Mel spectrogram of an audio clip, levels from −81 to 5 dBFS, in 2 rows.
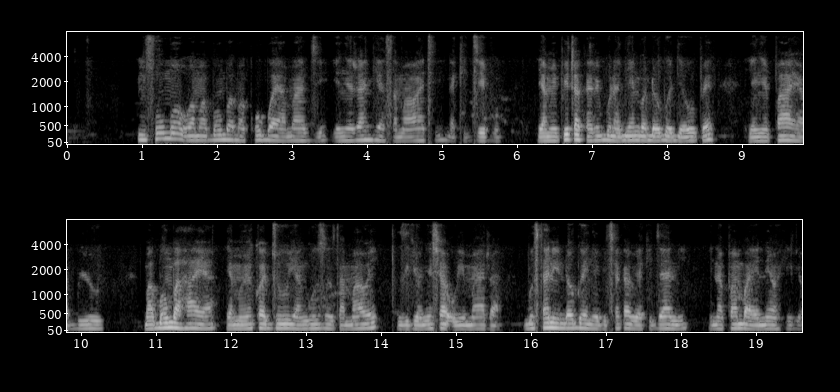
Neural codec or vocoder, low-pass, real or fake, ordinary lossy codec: none; 7.2 kHz; real; Opus, 32 kbps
